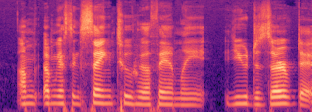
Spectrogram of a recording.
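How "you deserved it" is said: usual speaking voice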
